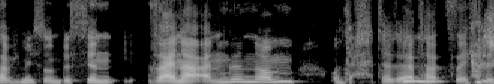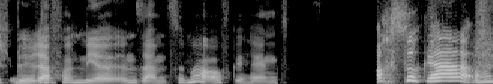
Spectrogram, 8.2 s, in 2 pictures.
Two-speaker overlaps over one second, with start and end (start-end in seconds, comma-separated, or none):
3.3-4.6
